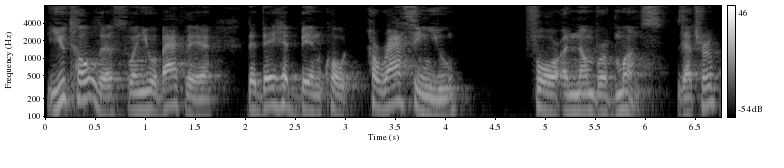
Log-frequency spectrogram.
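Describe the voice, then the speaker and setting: A man questioning a witness as a defense attorney in court, putting pointed leading questions in deliberate phrases. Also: mid-range voice, expressive, darkish tone. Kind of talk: courtroom cross-examination. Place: courtroom, indoors. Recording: echoey courtroom sound.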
